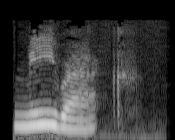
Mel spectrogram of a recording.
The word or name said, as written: merak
